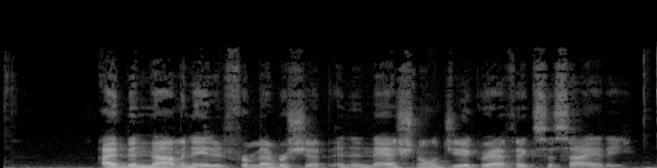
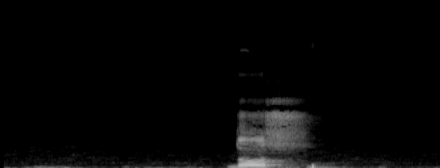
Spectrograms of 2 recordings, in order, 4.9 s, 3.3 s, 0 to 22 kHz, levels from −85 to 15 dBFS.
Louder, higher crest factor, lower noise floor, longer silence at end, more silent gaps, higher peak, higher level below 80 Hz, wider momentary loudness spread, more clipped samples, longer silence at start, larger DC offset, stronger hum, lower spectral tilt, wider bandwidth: second, -23 LUFS vs -19 LUFS; about the same, 22 dB vs 22 dB; second, -50 dBFS vs -63 dBFS; second, 0.05 s vs 0.95 s; neither; about the same, -2 dBFS vs -2 dBFS; about the same, -54 dBFS vs -54 dBFS; second, 10 LU vs 17 LU; neither; second, 0.2 s vs 1.7 s; neither; neither; about the same, -4.5 dB/octave vs -5 dB/octave; first, 15.5 kHz vs 9.4 kHz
